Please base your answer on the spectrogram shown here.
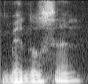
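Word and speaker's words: Mendelsohn: Oh, his name is spelled in such a way that you don't realize it's very simple. It's Mendelssohn, Yeah.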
